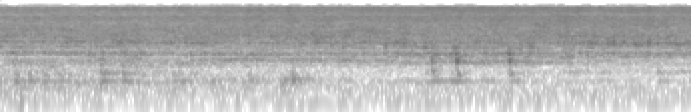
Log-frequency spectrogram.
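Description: Cucumber pieces sizzling in hot oil in a pan alongside a fried fish head, a steady soft hiss and crackle with a few faint stirring clicks.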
